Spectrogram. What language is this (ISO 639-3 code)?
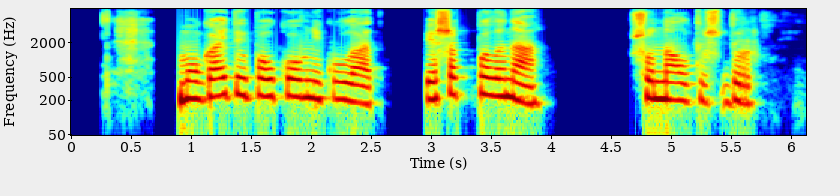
chm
